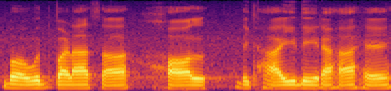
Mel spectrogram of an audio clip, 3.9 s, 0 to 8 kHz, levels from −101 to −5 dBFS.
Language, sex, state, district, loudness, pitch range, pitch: Hindi, male, Bihar, Kaimur, -16 LUFS, 105-115 Hz, 110 Hz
